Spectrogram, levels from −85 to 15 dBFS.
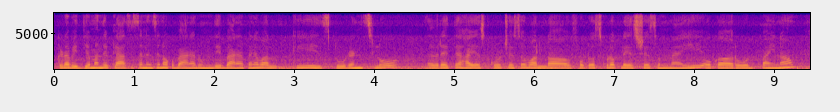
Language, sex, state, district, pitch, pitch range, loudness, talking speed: Telugu, female, Telangana, Karimnagar, 225 Hz, 210-235 Hz, -14 LUFS, 160 wpm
